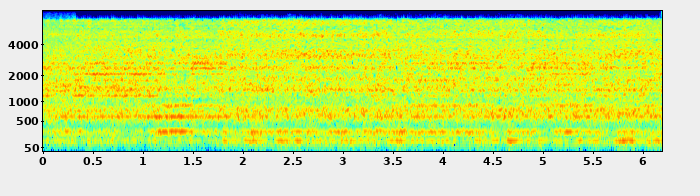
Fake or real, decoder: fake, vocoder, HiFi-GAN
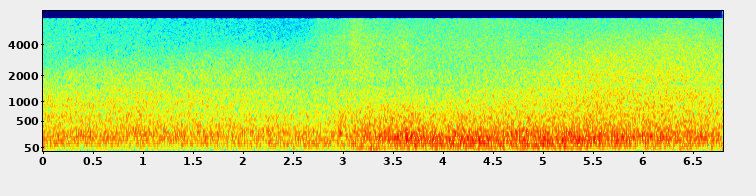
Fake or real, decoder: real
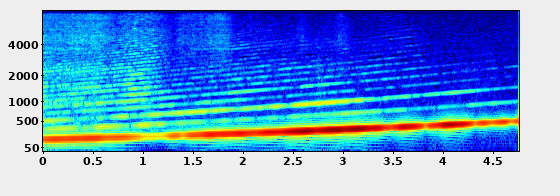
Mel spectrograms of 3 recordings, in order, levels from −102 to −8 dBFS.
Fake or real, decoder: real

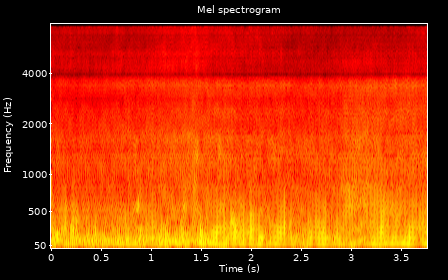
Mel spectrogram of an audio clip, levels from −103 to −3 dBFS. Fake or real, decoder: fake, vocoder, Vocos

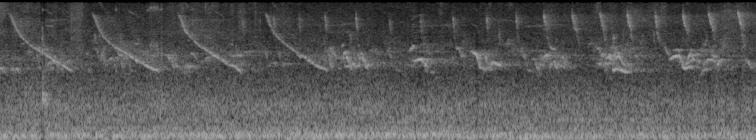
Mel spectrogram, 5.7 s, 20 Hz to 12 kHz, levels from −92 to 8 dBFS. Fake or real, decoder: real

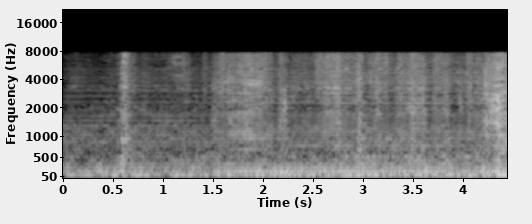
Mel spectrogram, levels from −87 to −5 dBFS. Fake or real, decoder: fake, vocoder, HiFi-GAN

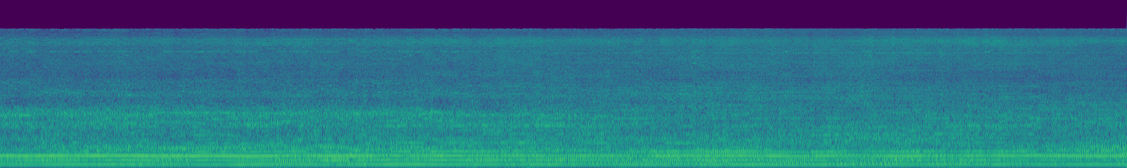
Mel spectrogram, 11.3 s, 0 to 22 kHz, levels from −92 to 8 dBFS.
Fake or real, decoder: fake, codec, SNAC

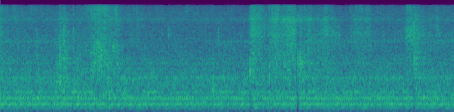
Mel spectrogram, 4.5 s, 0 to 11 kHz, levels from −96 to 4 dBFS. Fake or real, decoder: fake, vocoder, WaveNeXt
